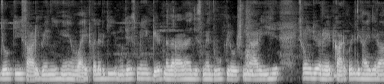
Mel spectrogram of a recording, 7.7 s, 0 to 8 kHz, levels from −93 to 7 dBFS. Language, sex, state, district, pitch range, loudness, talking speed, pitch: Hindi, male, Maharashtra, Nagpur, 125-130 Hz, -16 LUFS, 235 wpm, 125 Hz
